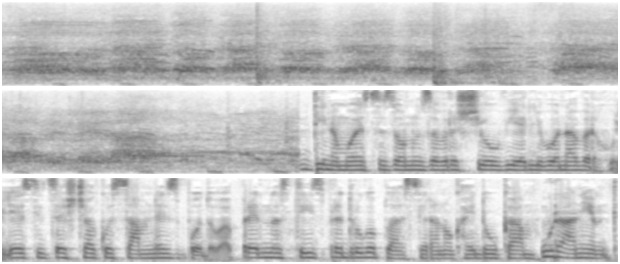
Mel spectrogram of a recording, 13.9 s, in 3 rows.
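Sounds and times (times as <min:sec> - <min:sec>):
football fans roaring and chanting outside a stadium: 0:00.0 - 0:06.9
music programme with steady rhythmic pulse: 0:00.0 - 0:07.2
speech: 0:07.0 - 0:13.8.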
